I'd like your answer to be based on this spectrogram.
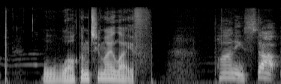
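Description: A male pet cat meows loudly and insistently in a home, its drawn-out cries alternating with a person speaking nearby.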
